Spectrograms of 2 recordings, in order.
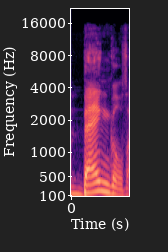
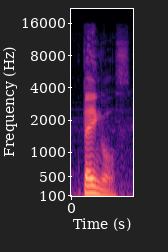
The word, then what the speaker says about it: Bengals: I think the problem is to call them the Bengals. How do you say it? – The Bengals. Bengals. – Yeah, they're not the Bengals.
